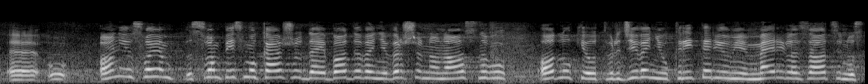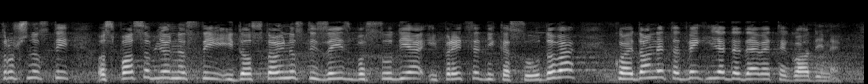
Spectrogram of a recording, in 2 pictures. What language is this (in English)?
Serbian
